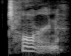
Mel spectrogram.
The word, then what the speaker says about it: Tairn: Now, there's been some critique of Rebecca's use and pronunciation of the Scottish Gaelic words because Rebecca pronounces it Tairn, but in Gaelic, it's Tarn.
